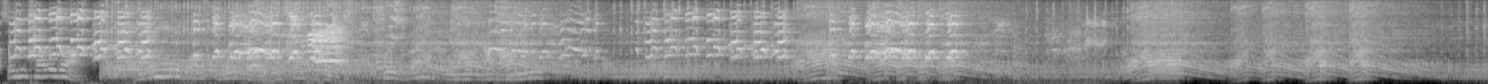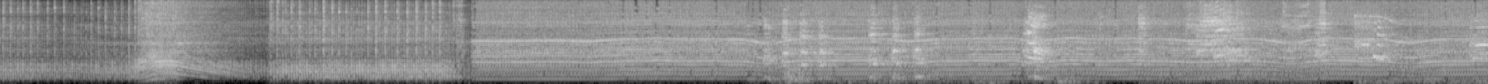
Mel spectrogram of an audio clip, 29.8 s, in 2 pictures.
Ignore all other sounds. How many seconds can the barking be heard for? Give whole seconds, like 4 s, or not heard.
not heard.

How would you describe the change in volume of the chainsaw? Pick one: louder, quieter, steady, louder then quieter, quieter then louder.
steady.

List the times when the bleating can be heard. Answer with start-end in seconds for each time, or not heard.
2.6-4.0.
